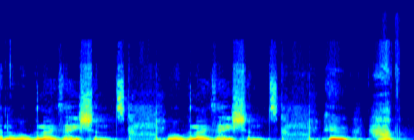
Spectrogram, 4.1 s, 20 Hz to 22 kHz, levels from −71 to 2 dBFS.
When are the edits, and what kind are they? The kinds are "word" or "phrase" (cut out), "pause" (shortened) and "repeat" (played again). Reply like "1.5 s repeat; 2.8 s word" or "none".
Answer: 1.7 s repeat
